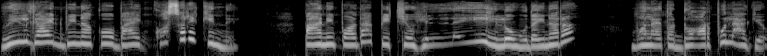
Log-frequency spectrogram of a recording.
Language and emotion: Nepali, fearful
